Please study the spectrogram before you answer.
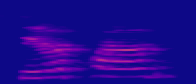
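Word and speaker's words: serpopard: This is called a, let me see, make sure I say it right, a serapard.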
